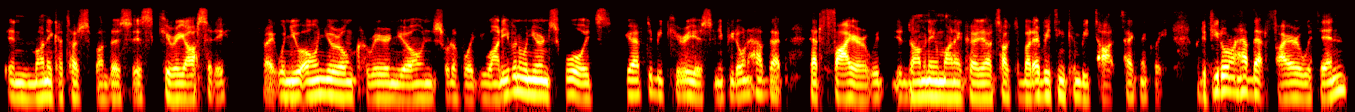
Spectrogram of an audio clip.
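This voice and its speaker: A man's voice: mid-range voice, fairly even intonation, fast, vocal fry, no echo, dull audio. A man from Brazil speaking as a finance panelist on a video call, earnest and full of restarts and fillers.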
